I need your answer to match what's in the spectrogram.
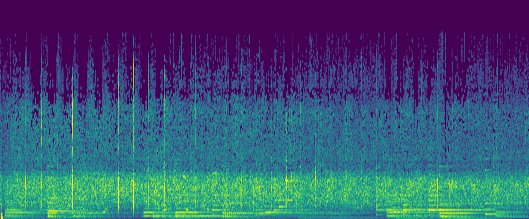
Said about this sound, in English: And I just want you to clap your hands unto the Lord. Give God praise.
